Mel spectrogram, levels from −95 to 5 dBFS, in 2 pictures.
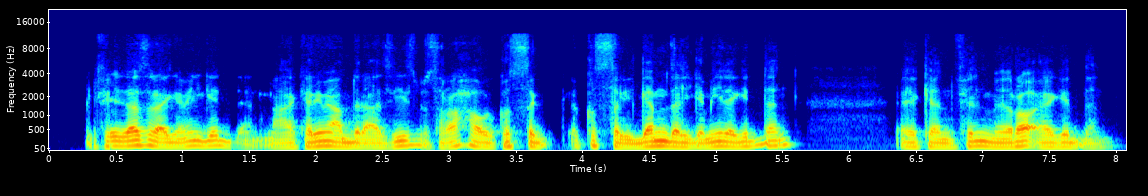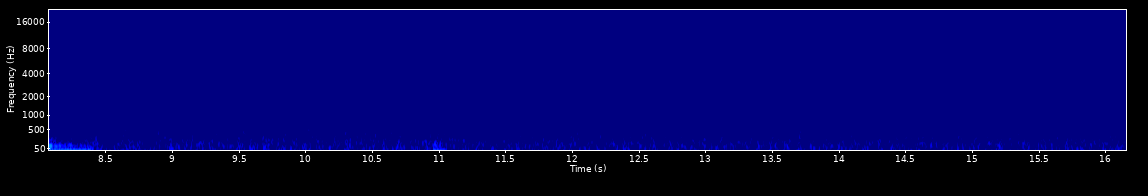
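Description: Listening closely to the speech, nothing stood out as a technical fault at any point.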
